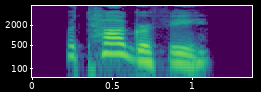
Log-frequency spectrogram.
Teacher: in the word photography, I stressed the second vowel, ah. I said it louder and longer than the other vowels.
